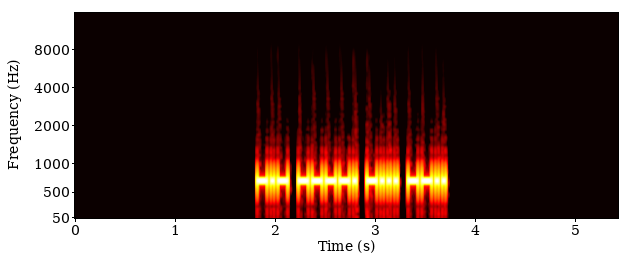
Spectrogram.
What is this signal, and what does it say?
Morse code, heard as a keyed tone, about 34 wpm, 700 Hz. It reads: K9BZ
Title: USA Call Signs - 4 Characters - Repeated 3x - 35wpm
